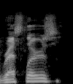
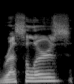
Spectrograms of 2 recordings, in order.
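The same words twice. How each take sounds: First: The word is said with two syllables. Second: The word is said with three syllables. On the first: This is how the speaker says it. "I say wrestlers as like two" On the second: This is how someone else says it. "you pronounce it out as wrestlers ... You give it a third little bump there"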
